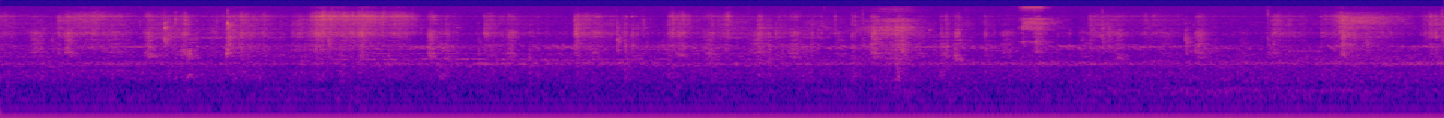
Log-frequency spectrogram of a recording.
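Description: Footsteps brush and crunch through dry grass.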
